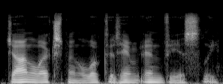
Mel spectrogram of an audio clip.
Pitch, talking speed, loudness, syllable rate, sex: 95 Hz, 160 wpm, -18 LUFS, 4.8 syllables/s, male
